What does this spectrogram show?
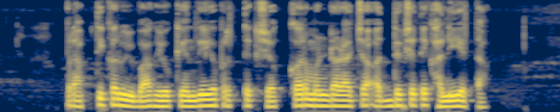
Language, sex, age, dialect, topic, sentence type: Marathi, male, 56-60, Southern Konkan, banking, statement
